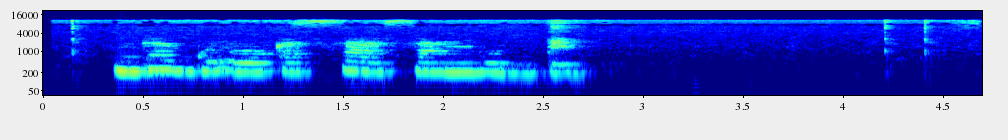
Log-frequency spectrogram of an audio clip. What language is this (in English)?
Ganda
